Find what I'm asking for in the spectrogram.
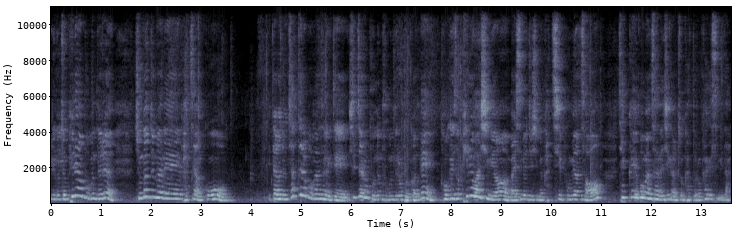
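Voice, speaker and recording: Over noticeable background noise and audible room echo, a woman speaks fairly quickly at a fairly high pitch with very wide pitch swings. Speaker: crypto trading instructor. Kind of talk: lecture.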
